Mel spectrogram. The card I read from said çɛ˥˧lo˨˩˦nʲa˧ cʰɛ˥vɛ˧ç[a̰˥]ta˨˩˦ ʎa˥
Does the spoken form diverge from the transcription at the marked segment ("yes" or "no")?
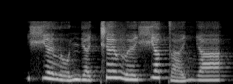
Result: yes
